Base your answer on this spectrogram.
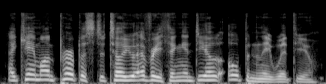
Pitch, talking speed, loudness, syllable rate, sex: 175 Hz, 240 wpm, -15 LUFS, 6.5 syllables/s, male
